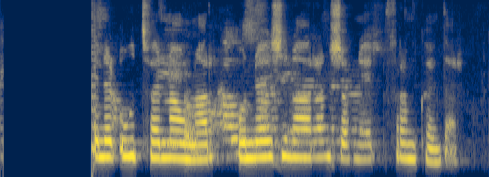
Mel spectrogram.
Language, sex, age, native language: Icelandic, female, 18-19, Icelandic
